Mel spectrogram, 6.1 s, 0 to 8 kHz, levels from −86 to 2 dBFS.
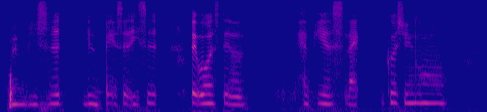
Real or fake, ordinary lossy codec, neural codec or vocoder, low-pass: fake; none; codec, 16 kHz, 0.8 kbps, ZipCodec; none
